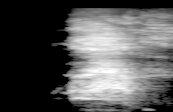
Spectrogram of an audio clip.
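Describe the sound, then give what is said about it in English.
A single loud, explosive sneeze bursts out after a brief silence and a quick intake of breath, its harsh, breathy noise trailing off for a moment. “You got to fix your horrible. Sneeze.”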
